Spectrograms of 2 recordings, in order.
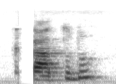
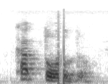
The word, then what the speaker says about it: cátodo: Os famosos ânodo ou anodo, né? Aí vai da pronúncia, tem vários livros que colocam como um termo com outro termo, né? E o cátodo, ou catodo, né? Vocês vão ouvir os dois também.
